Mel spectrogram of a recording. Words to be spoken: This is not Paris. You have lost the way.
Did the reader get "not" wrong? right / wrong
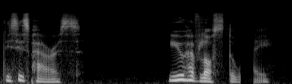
wrong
